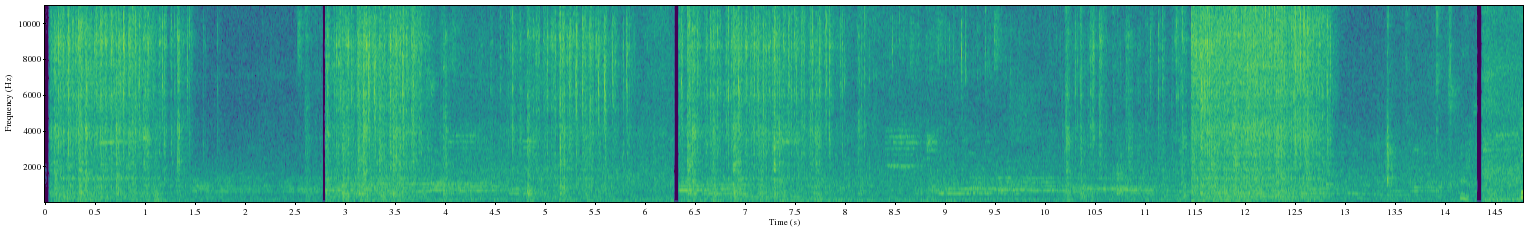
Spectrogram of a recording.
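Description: A sewing machine stitches a sleeve onto a men's kurta in fast rattling bursts separated by short pauses, close and fairly loud.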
